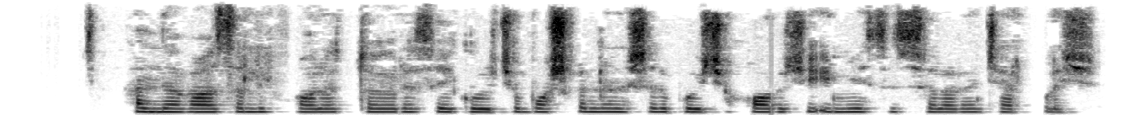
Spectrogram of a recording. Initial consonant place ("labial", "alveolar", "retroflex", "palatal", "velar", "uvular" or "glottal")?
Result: glottal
